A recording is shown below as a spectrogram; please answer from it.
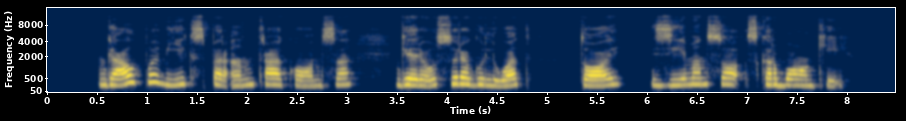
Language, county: Lithuanian, Panevėžys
